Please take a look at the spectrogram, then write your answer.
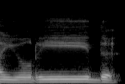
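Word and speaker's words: يريد: Walakin Allah yaf'alu ma yurid. So here, since you're stopping here, dal would be replaced. Dhamma would be replaced with a sukoon, which means you would pronounce with a little jerk.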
